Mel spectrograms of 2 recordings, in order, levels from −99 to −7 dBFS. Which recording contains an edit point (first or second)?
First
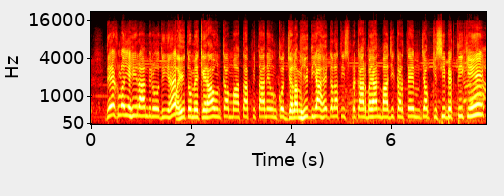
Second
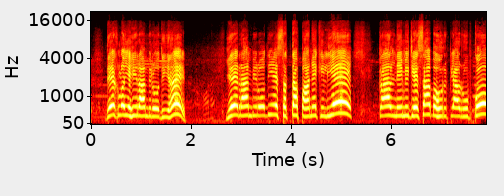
first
